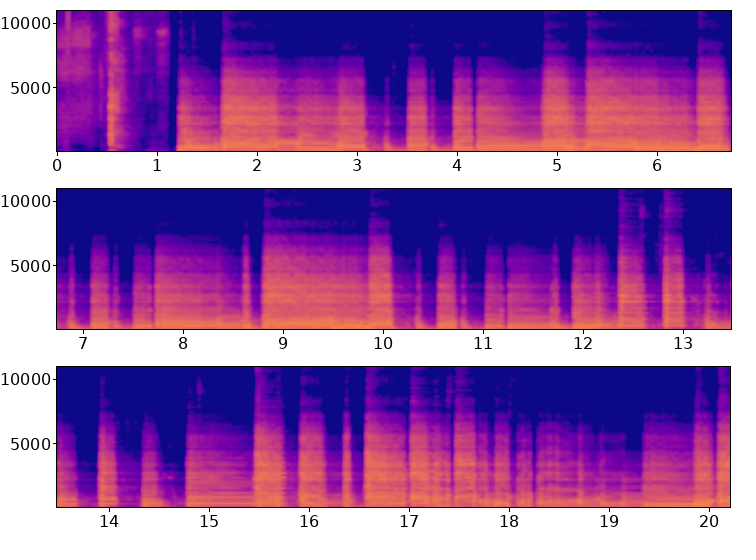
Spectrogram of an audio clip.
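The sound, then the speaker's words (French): Overdriven electric guitar, its overdrive pedal set to elephant mode, with a soft, muffled grain, playing loud chords and riffs over a sustained low note for about nineteen seconds, with brief choppy breaks and no voices. “J'ai toujours rêvé de dire que je mets l'overdrive sur le mode éléphant.”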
